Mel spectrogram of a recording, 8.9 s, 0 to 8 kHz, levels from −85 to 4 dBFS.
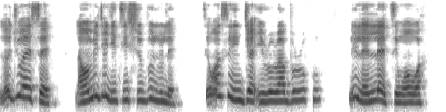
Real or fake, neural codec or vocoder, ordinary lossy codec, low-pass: real; none; none; 7.2 kHz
